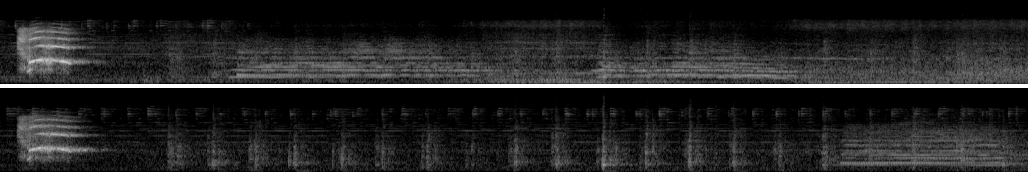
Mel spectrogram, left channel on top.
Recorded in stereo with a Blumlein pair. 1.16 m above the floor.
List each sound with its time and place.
0.2 s a scream: 70° left, 0.9 m
1.7 s running footsteps: 25° right, 4.5 m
